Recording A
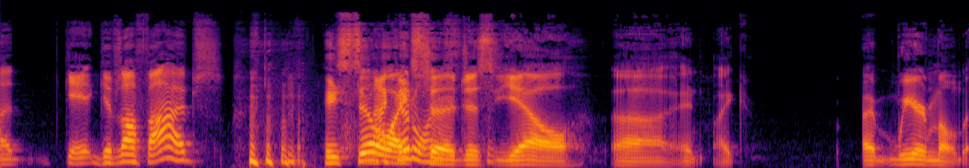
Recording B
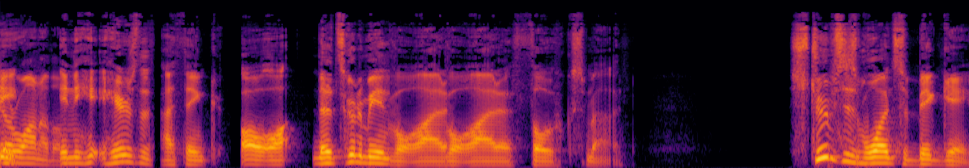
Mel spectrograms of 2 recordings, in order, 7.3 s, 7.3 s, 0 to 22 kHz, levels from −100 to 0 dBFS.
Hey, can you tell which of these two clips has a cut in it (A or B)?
B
